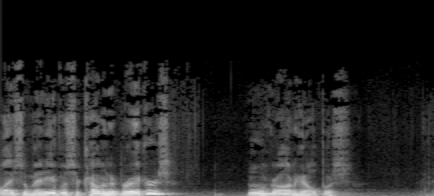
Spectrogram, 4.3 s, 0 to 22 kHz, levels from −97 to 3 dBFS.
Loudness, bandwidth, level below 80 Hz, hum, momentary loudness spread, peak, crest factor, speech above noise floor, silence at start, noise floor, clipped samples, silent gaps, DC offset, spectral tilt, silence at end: -14 LUFS; 11.5 kHz; -50 dBFS; none; 15 LU; 0 dBFS; 14 dB; 38 dB; 0 s; -51 dBFS; under 0.1%; none; under 0.1%; -8.5 dB/octave; 0.95 s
